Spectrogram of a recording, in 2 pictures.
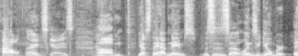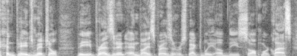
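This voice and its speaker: A man's voice: a little high, moderate pace, darkish tone. A man teacher casually interviewing students in a studio, chatty and joking.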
